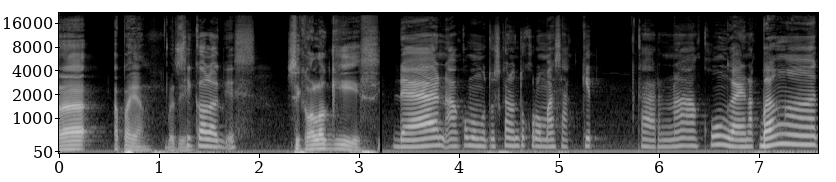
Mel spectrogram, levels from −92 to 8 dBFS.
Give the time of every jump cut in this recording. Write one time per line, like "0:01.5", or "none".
0:03.2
